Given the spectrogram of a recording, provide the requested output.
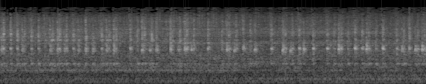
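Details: Toyota Tacoma at idle: light metallic rattle, loose and uneven at about two clicks a second; source not yet found.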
